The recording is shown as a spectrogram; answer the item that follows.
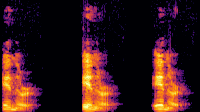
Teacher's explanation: en vez de decir enter van a decir ener ener ener sin la t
